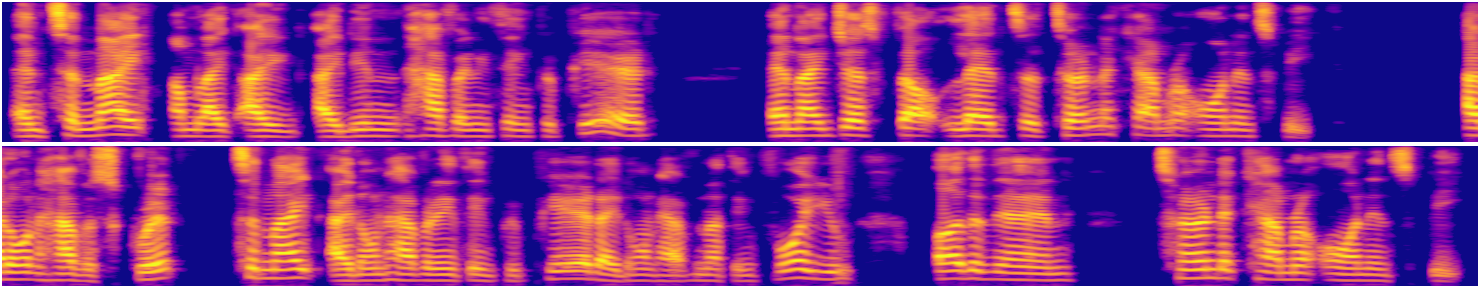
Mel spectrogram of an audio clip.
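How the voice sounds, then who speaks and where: On his unscripted solo podcast, a man in his fifties from Trinidad and Tobago speaks at normal speed in a creaky, medium-pitched voice. His talk is earnest and meandering, full of restarts and sermon-like urging, and the studio-quality audio has no room sound.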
